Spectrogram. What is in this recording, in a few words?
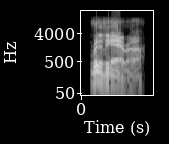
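"riviera", British English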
